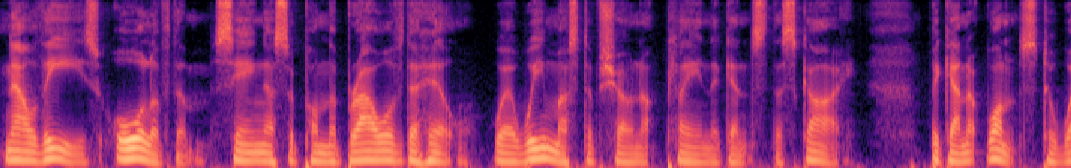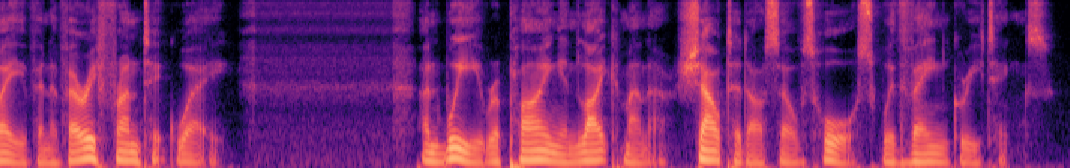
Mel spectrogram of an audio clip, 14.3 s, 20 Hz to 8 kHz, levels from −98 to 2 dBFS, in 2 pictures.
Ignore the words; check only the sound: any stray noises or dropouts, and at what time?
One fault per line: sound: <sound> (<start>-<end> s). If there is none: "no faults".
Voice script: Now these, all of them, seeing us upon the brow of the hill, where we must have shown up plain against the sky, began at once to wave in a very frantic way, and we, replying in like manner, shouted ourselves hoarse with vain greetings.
no faults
